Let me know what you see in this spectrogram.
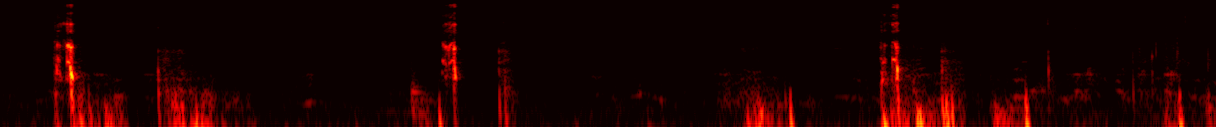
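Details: Hiccups after drinking wine too fast: three sharp hiccups about four seconds apart, each a sudden catch of breath followed by softer breathing sounds.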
